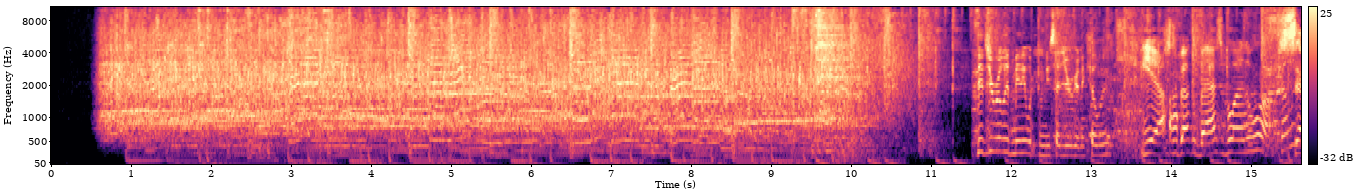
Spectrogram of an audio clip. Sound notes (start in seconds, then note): 0.7 audience applauding; 5.3 upbeat music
